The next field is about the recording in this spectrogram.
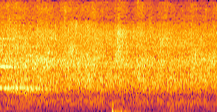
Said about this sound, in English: let's give John a round of applause.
